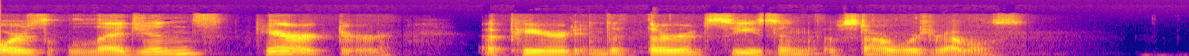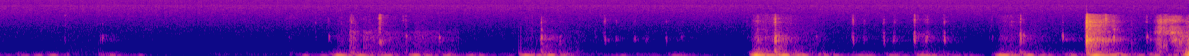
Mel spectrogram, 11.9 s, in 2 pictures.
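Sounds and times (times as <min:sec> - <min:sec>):
speech: 0:00.0 - 0:05.2
typing on a computer keyboard: 0:07.6 - 0:11.7.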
